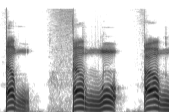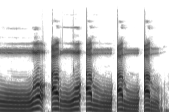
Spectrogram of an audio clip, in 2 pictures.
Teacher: Jadi bukan betul-betul dari ujung lidahnya, tapi dia dilafalkan dari punggung lidah. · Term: huruf ro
